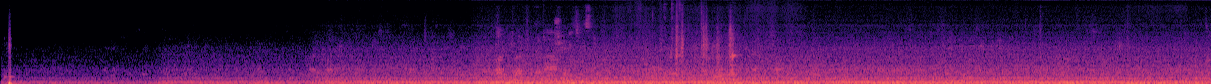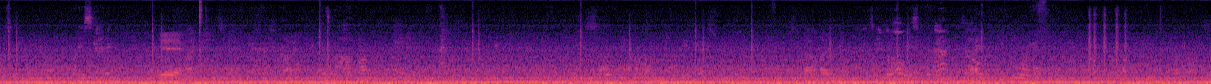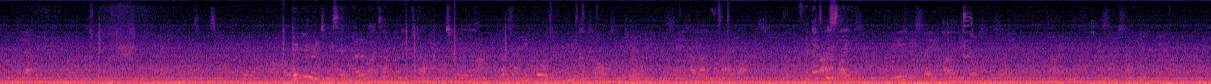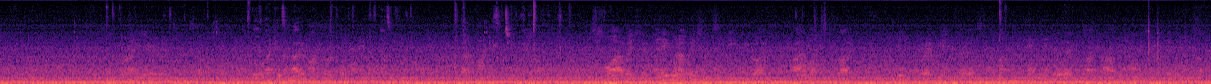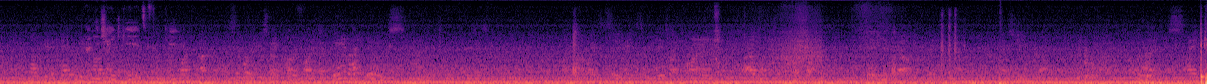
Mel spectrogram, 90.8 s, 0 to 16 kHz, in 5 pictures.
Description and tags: Edit Suite Atmos
Fans from HP z400 workstation, Macbook pro & Dell desktop, plus airconditioning & occasional mouse clicks.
